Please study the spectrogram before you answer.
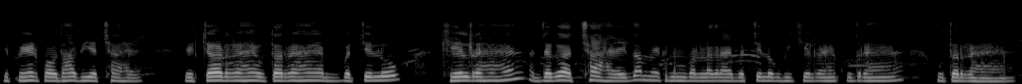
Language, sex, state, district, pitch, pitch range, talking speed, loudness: Hindi, male, Chhattisgarh, Korba, 170 Hz, 165-180 Hz, 215 wpm, -34 LUFS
